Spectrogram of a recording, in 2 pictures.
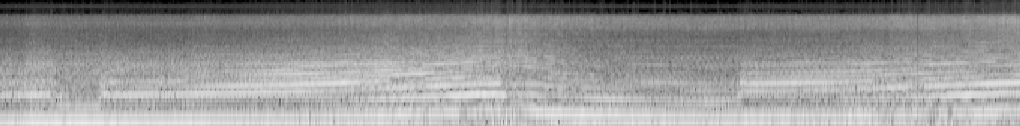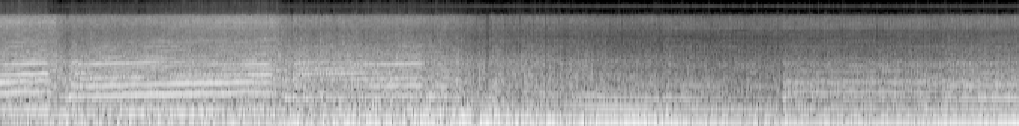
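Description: A racing car engine roars loudly up close, rising in pitch as it revs and dropping sharply at each gear change.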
